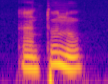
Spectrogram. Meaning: 1. barrel (round vessel made from staves bound with a hoop) 2. register ton (100 cubic feet) 3. barrel roll
- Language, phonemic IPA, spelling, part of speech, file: French, /tɔ.no/, tonneau, noun, Fr-tonneau.ogg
